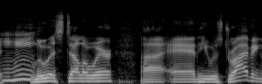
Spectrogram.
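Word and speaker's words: Lewes: His name is Kevin Brownlee from Lewis, Delaware. That's how you pronounce that down near Ocean Yes. City, right? Lewis, Delaware.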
